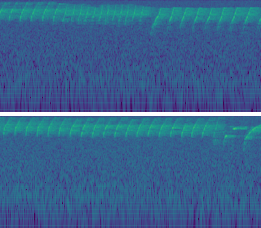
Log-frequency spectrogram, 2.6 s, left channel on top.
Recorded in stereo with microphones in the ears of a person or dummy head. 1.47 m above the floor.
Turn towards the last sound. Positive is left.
No sound to turn to.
